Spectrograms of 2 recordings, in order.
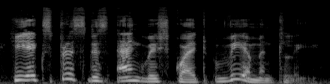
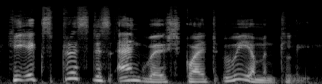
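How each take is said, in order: Both takes have the same delivery.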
